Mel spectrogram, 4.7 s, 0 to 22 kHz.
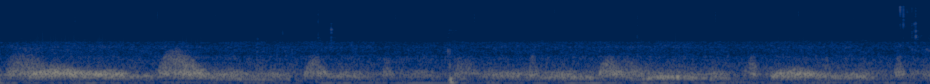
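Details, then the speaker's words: Home handheld Doppler at 9 weeks pregnant with third baby: slow whooshing maternal pulse over hiss, near the faster fetal heartbeat, confusing the search. "this baby i think the placenta has my pulse and the um cord the umbilical cord will also read my pulse so that's why it's so confusing right around baby right now"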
